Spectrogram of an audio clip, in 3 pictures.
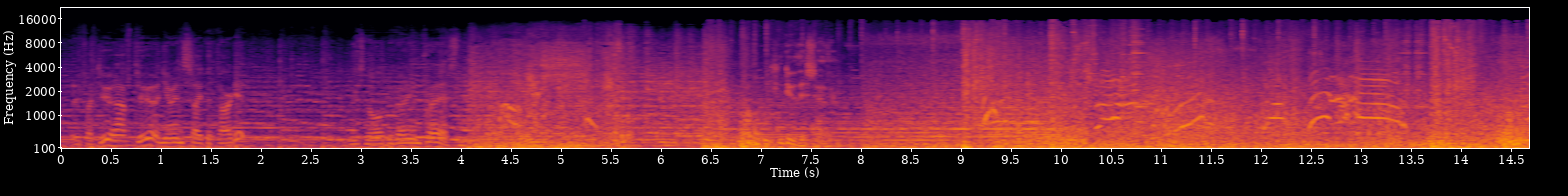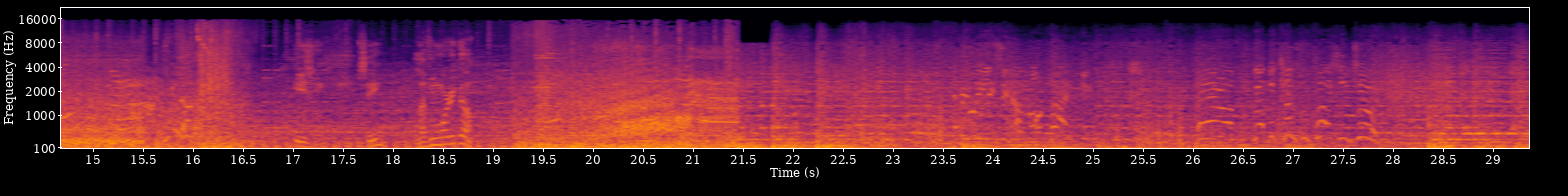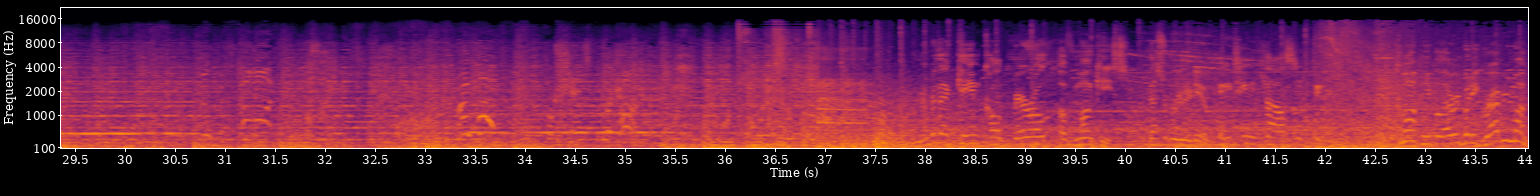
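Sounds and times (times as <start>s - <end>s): film music: 0.0s - 44.0s
people yelling: 9.0s - 13.7s, 14.5s - 16.2s, 19.1s - 21.6s, 36.8s - 37.7s.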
